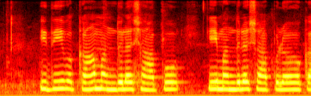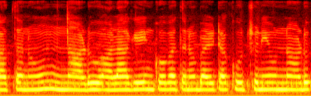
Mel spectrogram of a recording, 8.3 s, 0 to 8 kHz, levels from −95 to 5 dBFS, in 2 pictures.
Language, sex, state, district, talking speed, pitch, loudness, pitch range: Telugu, female, Andhra Pradesh, Sri Satya Sai, 100 wpm, 215 Hz, -14 LUFS, 210-220 Hz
